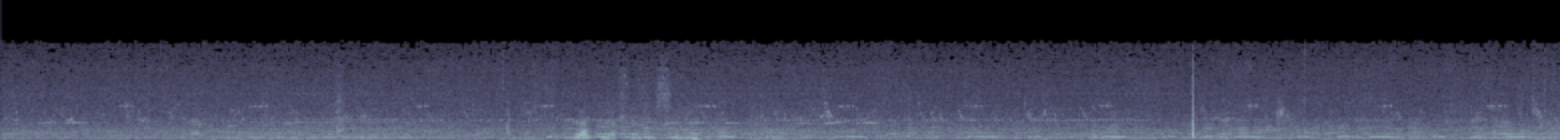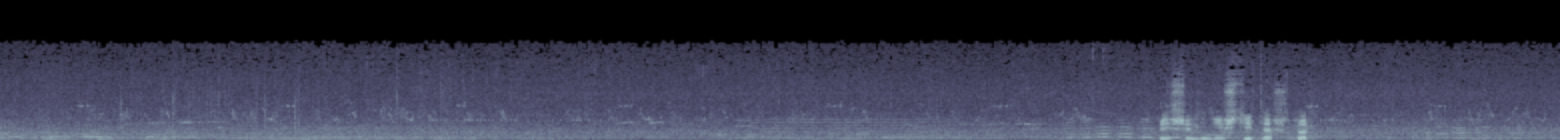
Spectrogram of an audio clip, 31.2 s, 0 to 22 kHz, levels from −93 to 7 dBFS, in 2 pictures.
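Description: Nothing stood out on listening; no audible technical problem appears anywhere in the recording.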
